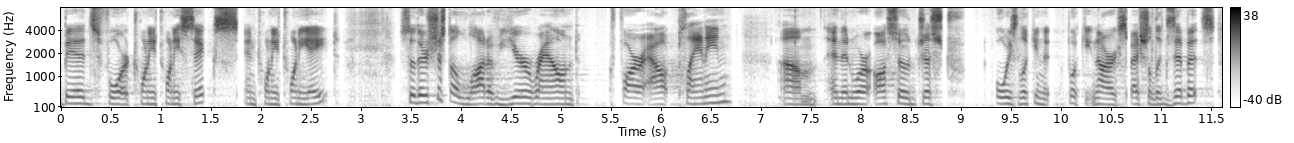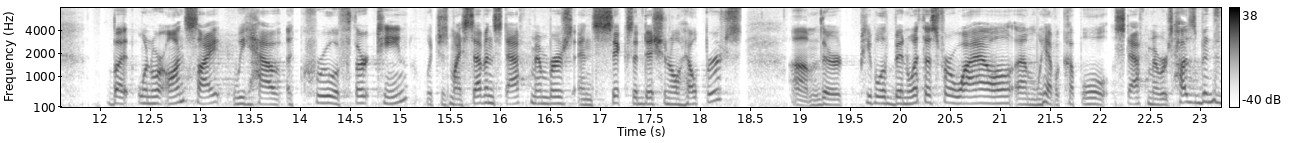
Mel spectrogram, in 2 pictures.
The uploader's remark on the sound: QuiltCon Atlanta 2023 - In the Aisle and Behind the Scenes. Attendees from around the world.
